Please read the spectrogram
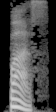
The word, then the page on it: pas: Indonesian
